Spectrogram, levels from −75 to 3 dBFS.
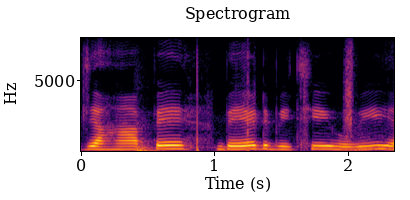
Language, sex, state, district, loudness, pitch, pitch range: Hindi, female, Jharkhand, Palamu, -15 LUFS, 210 Hz, 200-230 Hz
